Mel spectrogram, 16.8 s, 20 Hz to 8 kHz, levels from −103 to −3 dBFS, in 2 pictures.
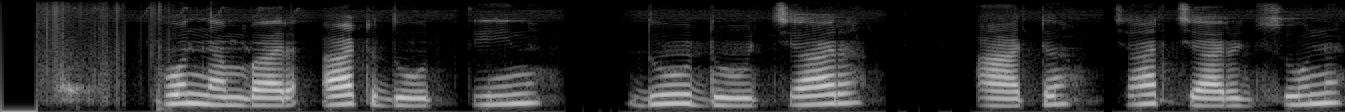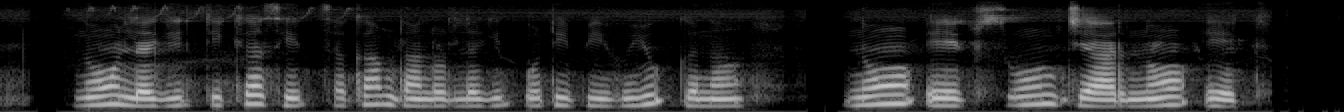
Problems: none marked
